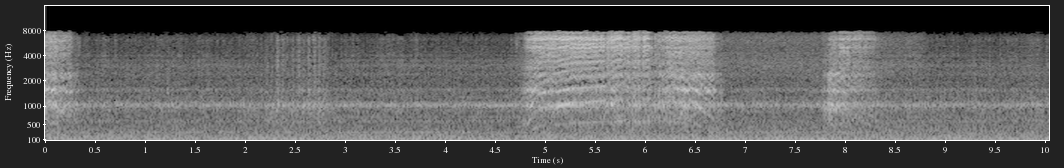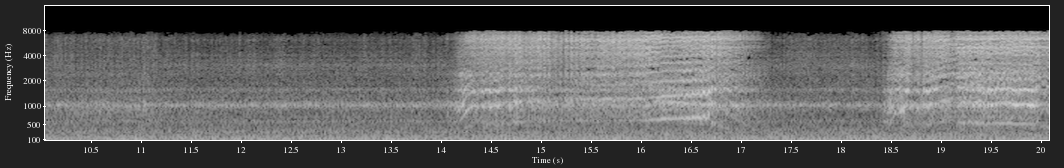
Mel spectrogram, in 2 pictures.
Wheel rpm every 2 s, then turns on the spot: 30, 10, 70, 60, 10, 10, 0, 130, 60, 90.
0-2 6-12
